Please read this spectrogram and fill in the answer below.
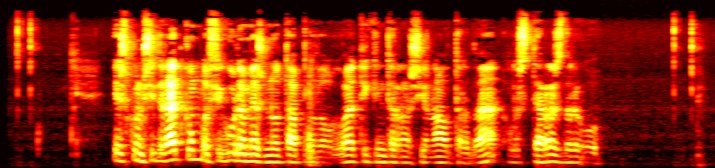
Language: Catalan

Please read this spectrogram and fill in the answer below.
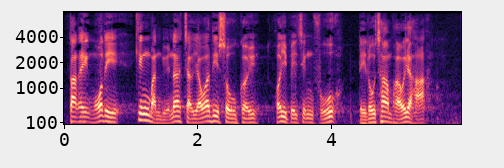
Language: Cantonese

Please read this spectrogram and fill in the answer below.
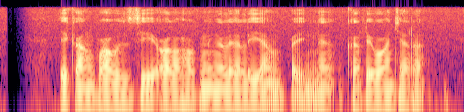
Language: Sundanese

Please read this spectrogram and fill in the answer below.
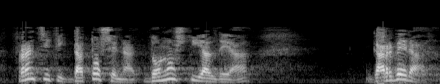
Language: Basque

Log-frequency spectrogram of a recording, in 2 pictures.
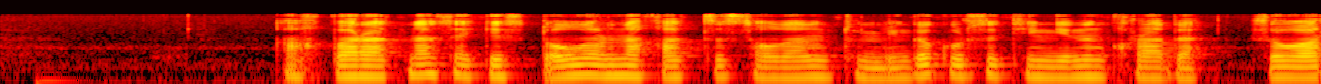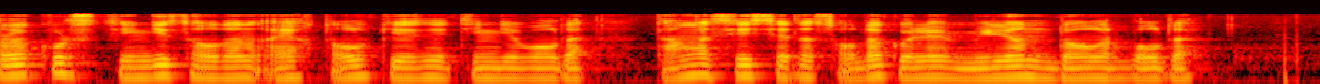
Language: Kazakh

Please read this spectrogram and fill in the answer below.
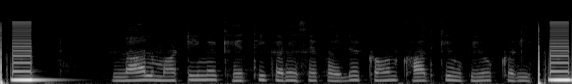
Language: Bhojpuri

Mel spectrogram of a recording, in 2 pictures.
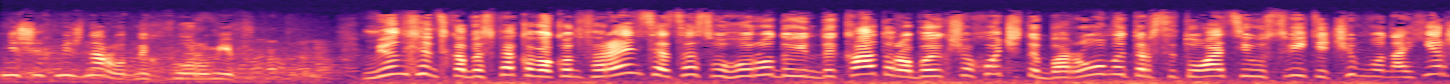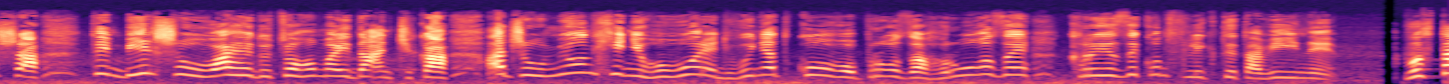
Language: Ukrainian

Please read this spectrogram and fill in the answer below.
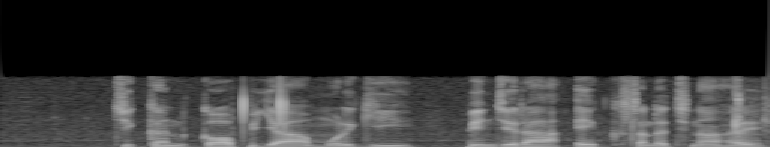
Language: Magahi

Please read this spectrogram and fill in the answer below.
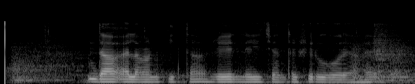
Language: Punjabi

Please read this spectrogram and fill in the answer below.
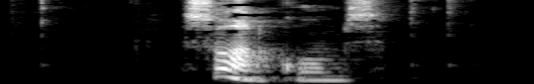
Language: Latgalian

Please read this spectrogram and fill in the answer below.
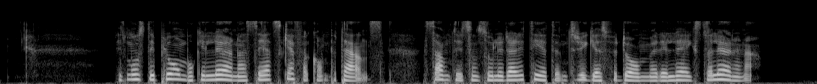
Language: Swedish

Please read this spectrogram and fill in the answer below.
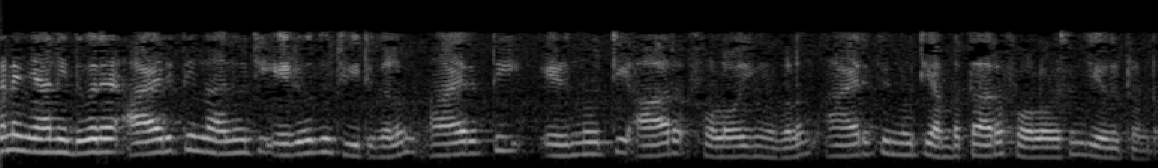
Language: Malayalam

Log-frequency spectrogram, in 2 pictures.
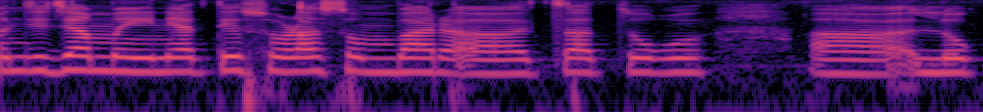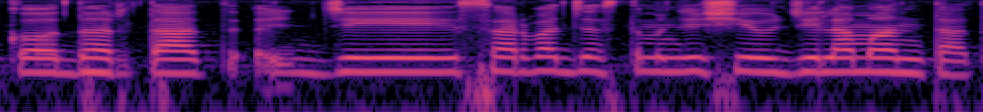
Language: Marathi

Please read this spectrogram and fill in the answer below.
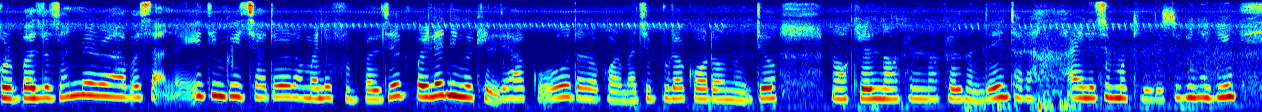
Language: Nepali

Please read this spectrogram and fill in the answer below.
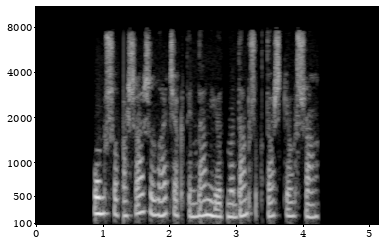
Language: Mari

